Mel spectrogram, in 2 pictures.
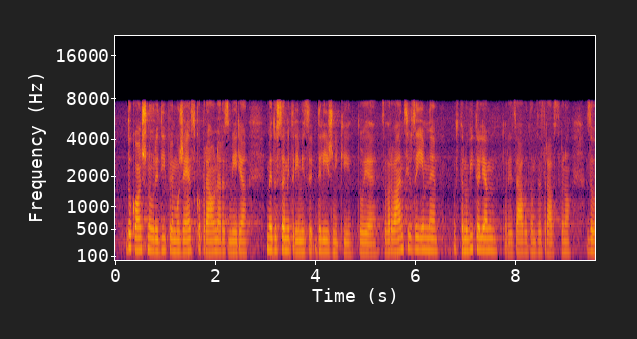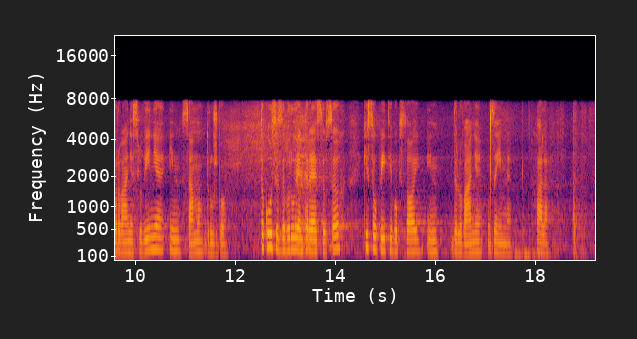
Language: Slovenian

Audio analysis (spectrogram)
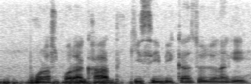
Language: Bangla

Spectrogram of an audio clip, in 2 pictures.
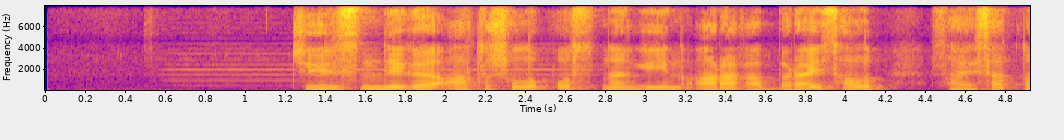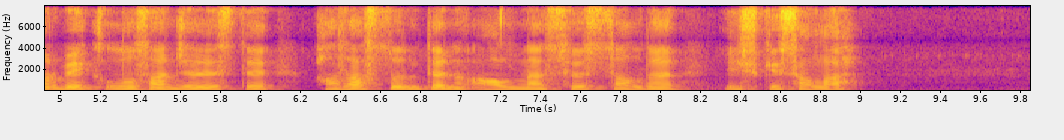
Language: Kazakh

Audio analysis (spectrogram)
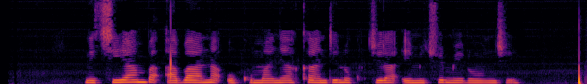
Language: Chiga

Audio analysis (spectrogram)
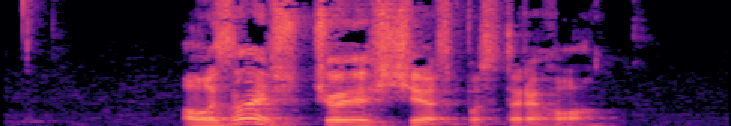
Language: Ukrainian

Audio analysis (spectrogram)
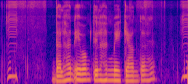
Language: Hindi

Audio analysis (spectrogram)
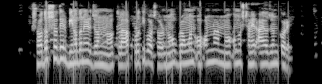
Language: Bangla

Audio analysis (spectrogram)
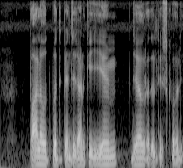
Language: Telugu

